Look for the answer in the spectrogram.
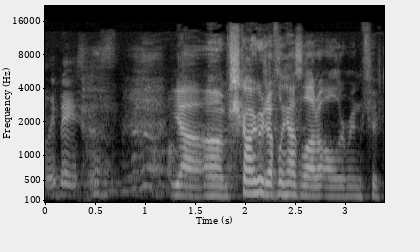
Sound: audience laughs

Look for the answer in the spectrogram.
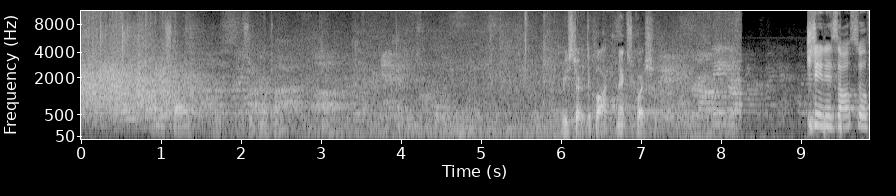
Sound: applause; continued applause

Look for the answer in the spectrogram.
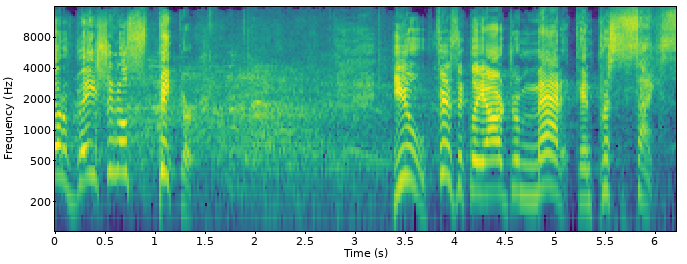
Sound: laugh

